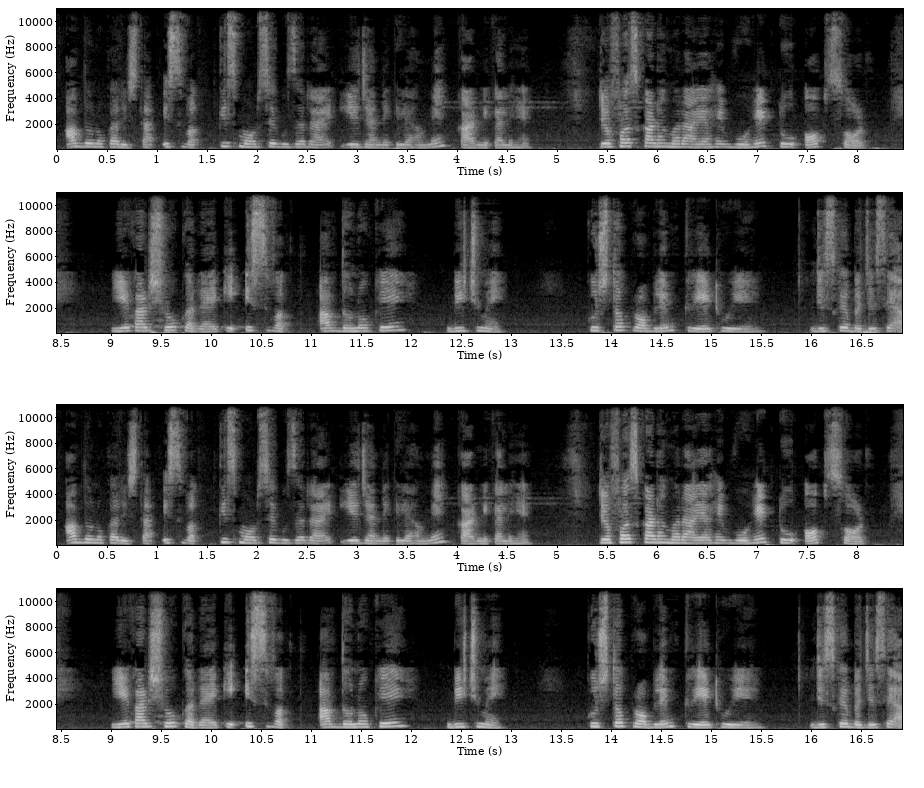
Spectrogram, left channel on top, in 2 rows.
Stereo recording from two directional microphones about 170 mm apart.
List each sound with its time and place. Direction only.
0.1 s a woman's voice: 30° right (ahead or behind)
